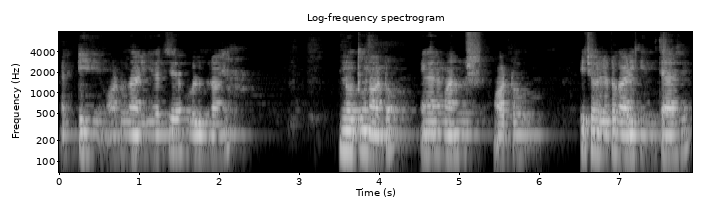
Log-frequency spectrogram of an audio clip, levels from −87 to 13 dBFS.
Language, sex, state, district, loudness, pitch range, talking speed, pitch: Bengali, male, West Bengal, Kolkata, -17 LUFS, 120-140 Hz, 120 wpm, 125 Hz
